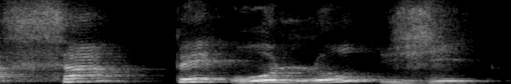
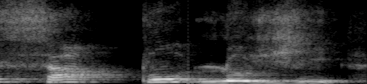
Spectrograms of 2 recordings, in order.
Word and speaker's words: sapéologie: mets la sapéologie la sapéologie mais vous vous prononcez Sapologie non c'est sapéologie c'estàdire SAP et idologie mais sauf que maintenant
